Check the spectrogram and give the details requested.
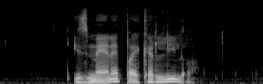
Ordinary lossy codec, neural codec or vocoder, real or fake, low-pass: none; none; real; 14.4 kHz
